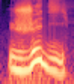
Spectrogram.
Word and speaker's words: jeudi: Next one, jeudi. Jeudi. Remember, when you combine this E-U, you get the sound E. Jeudi.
